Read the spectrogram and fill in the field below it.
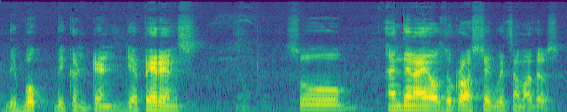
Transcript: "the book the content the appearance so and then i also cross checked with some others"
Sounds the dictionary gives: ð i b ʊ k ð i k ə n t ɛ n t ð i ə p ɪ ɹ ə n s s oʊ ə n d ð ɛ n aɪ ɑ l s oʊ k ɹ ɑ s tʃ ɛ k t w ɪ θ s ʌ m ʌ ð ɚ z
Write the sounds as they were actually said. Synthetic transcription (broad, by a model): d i b ʊ k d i k ə n t ɛ n t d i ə p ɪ ɹ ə n s s oʊ ə n d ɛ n aɪ ɑ l s oʊ k ɹ ɑ s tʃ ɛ t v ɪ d s ʌ m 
